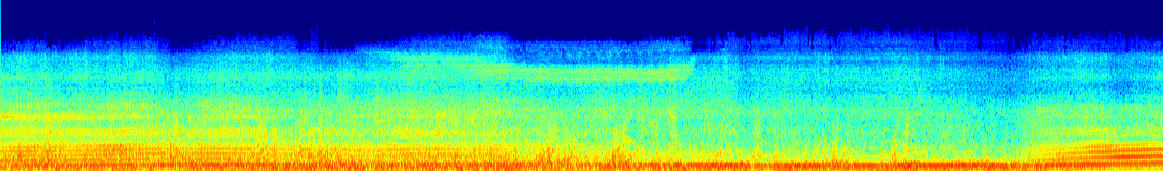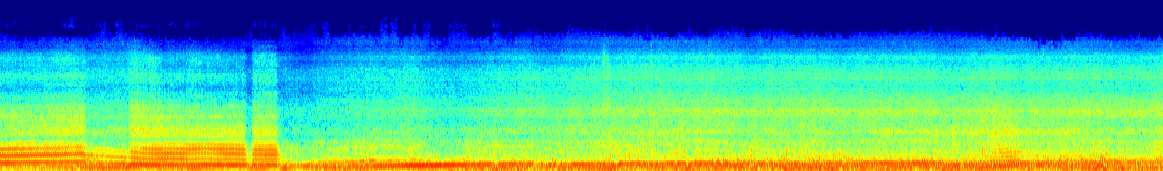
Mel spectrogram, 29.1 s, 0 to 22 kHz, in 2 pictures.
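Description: Engine of an off-road 4x4 heard from inside its cabin while driving through deep snow. It runs steadily under load, with its pitch rising and falling with the throttle. About halfway it revs up for a couple of seconds, then falls away.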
